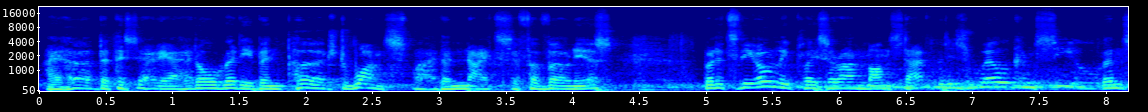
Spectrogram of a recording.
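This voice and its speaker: A man's voice: on the high side, close to an everyday voice. A man voicing a haughty, vain aristocrat in a video game, with pompous, affected formal diction. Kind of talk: video game character acting.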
